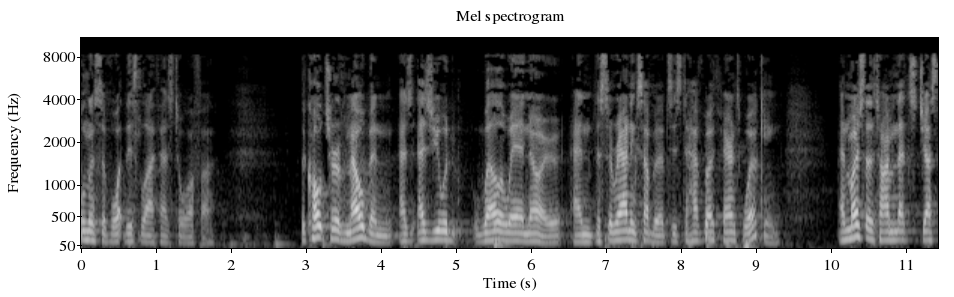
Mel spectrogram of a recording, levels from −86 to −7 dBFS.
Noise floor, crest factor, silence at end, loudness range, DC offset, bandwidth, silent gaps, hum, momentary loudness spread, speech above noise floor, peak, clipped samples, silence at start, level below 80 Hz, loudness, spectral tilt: -61 dBFS; 22 dB; 0 s; 3 LU; under 0.1%; 8.8 kHz; none; none; 14 LU; 31 dB; -10 dBFS; under 0.1%; 0 s; -54 dBFS; -30 LUFS; -4.5 dB/octave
